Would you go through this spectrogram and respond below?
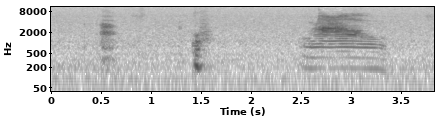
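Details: Domestic cat meowing at its owner, asking him to follow. Two brief faint sounds come first, then one drawn-out, harmonic meow lasting under a second that falls slightly at the end.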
